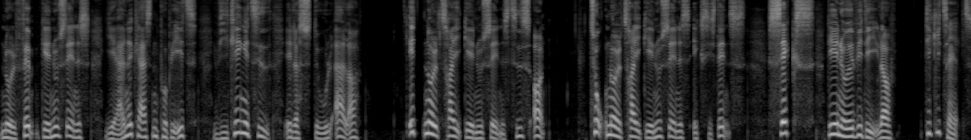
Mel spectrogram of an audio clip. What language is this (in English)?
Danish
